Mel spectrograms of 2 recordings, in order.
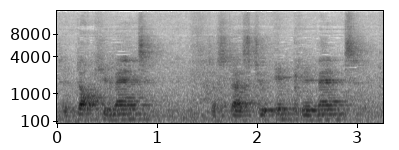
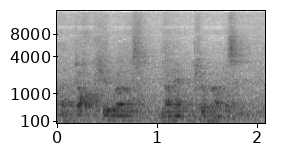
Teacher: the verb keeps the strong vowel in the suffix · the verb keeps a strong vowel in the suffix, to document, just as to implement. and the noun, a document, an implement, weakens it.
